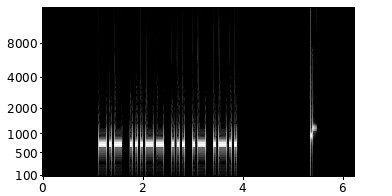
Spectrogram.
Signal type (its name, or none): Morse code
